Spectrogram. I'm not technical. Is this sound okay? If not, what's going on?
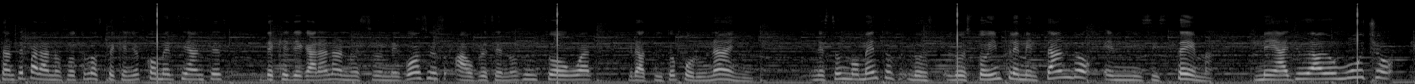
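No. There's a fault called a file header played as audio, heard as a sharp click or snap at 1.57, 5.57, 9.57 and 13.57 seconds, exactly every 4 seconds. The sound was joined together from separate 4-second pieces, and each piece began with a short block of file information that should have been stripped off. Instead it was played as sound, so each join snaps, no matter what the audio is doing.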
